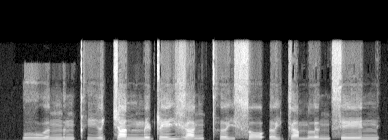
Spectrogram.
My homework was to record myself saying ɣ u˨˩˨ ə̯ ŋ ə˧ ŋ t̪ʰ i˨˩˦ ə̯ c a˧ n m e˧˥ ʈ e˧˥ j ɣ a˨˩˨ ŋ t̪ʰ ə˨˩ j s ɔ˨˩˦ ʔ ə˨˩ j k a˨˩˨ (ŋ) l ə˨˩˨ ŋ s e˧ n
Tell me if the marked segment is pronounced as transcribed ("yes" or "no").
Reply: no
